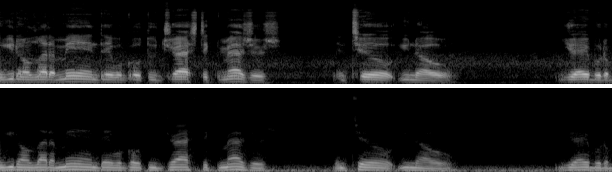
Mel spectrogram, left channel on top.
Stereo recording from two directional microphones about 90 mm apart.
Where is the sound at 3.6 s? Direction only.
Centre (ahead or behind).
